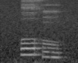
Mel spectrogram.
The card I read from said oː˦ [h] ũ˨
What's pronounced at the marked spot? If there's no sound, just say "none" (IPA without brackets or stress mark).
h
